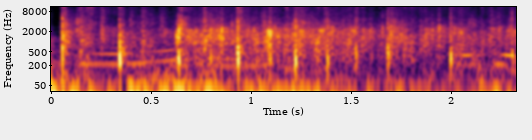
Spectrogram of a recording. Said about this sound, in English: Ladies and gentlemen, let's have a big round of applause for Rosemary.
